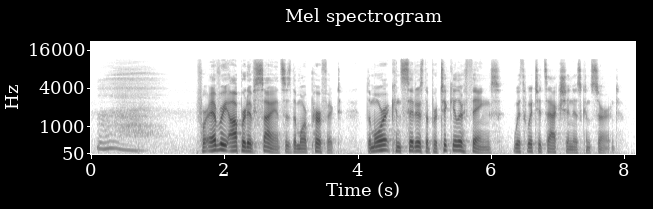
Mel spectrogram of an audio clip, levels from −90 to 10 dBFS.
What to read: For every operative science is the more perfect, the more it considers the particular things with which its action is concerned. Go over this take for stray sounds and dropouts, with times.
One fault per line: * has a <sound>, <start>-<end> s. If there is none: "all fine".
* has a sigh, 0.1-1.2 s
